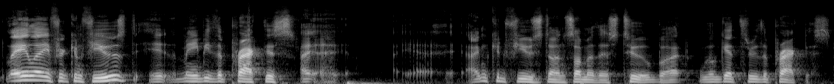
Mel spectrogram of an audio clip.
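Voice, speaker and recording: Slow, patient male English teacher. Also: mid-range voice, fairly bright tone. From Canada. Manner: slow, patient explaining, reads chat comments aloud. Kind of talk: live online grammar lesson.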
